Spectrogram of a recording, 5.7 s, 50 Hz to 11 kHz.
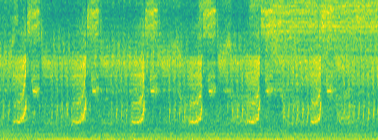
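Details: Cicada calling in summer on Hwangnyeongsan, South Korea, recorded on 1 August 2019 against city noise. Rising upslurred notes with pulsed buzzes come about once per second, then give way to a steady high hiss, over faint low hum.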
